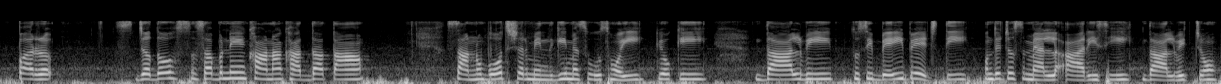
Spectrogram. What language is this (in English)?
Punjabi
